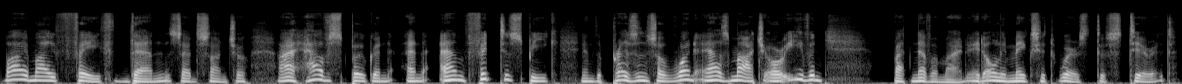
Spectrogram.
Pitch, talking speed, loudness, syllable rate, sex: 160 Hz, 160 wpm, -17 LUFS, 4.3 syllables/s, male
